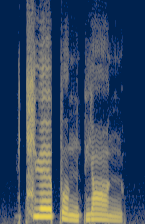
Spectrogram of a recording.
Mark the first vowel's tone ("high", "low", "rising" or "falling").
high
